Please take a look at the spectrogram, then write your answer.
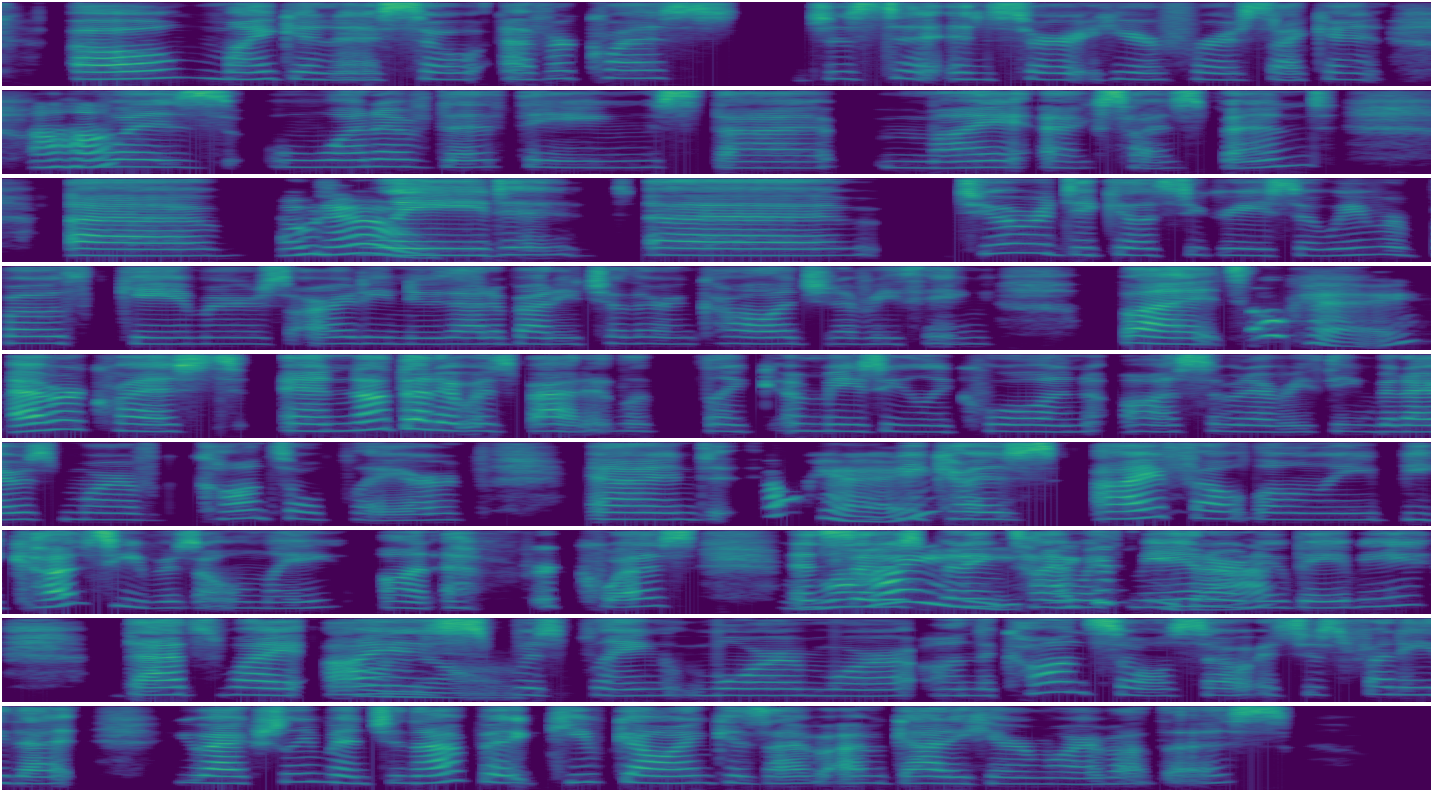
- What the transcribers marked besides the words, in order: other background noise; laughing while speaking: "EverQuest"
- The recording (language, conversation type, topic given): English, unstructured, What hobby should I pick up to cope with a difficult time?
